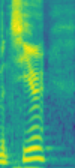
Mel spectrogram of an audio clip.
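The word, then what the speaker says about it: Mateer: Spricht man ihn so aus? – Ja. Yep. – Oder? Hätte ich es auch gesagt. Metzier.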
